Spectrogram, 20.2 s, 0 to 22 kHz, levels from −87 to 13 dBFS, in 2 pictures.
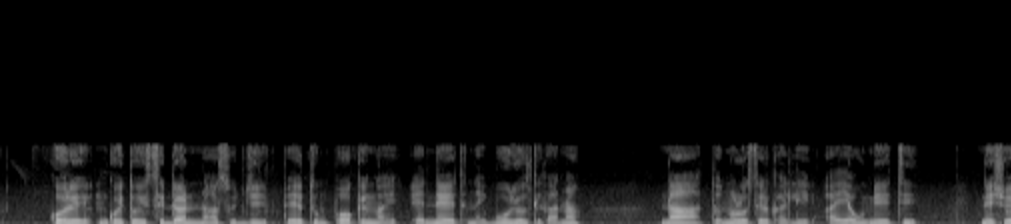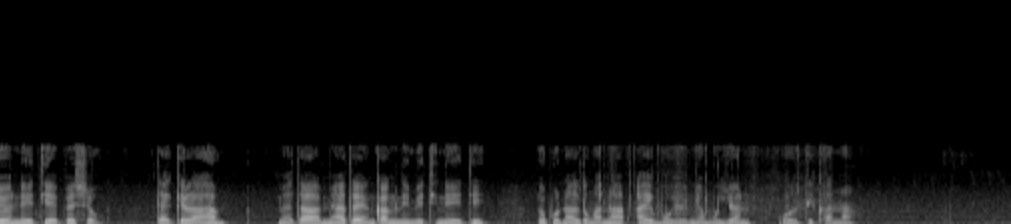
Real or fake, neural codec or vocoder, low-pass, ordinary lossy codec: real; none; none; none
